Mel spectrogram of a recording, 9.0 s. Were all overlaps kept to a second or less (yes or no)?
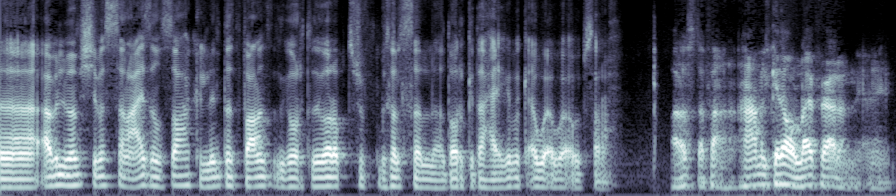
yes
